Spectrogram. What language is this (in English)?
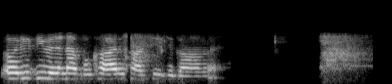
Dogri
